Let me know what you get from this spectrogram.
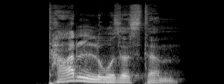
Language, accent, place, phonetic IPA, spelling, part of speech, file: German, Germany, Berlin, [ˈtaːdl̩ˌloːzəstəm], tadellosestem, adjective, De-tadellosestem.ogg
- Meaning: strong dative masculine/neuter singular superlative degree of tadellos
